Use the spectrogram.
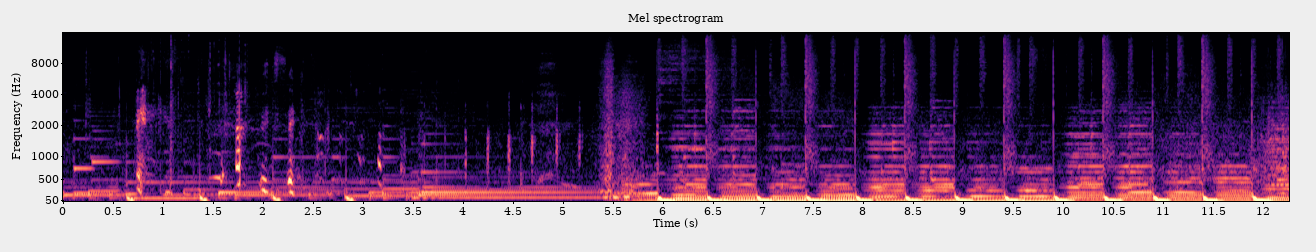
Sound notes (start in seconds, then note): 0.6 laughter, upbeat music; 3.5 laughter; 5.8 lively music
